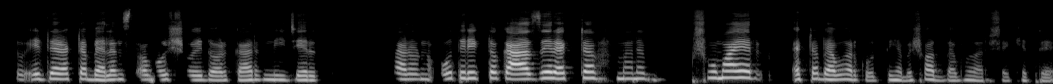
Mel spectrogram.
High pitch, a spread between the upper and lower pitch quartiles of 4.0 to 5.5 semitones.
Yes: high, 220 Hz; average, 4.7 semitones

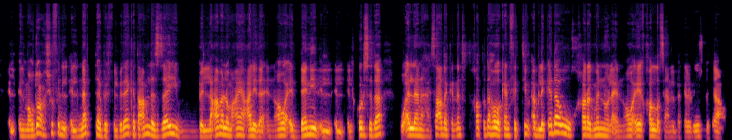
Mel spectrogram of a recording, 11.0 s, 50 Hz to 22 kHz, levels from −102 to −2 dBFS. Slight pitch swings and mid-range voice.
No: average, 3.6 semitones; medium, 145 Hz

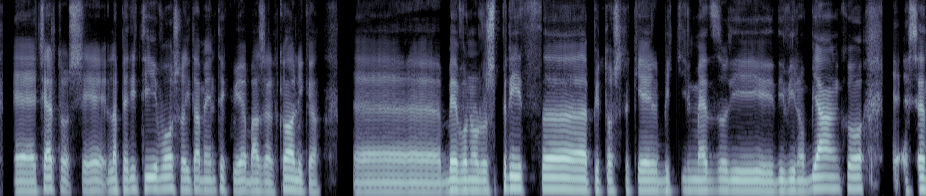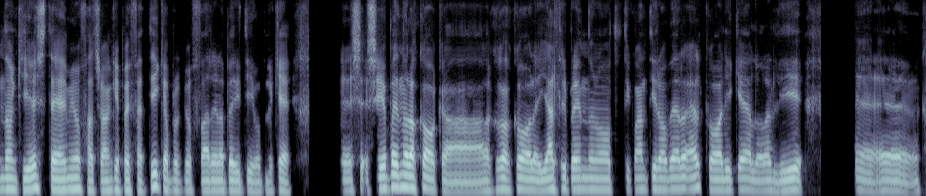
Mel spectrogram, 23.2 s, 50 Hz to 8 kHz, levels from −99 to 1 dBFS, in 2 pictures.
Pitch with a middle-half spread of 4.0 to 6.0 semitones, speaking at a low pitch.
No: narrow, 2.5 semitones; low, 110 Hz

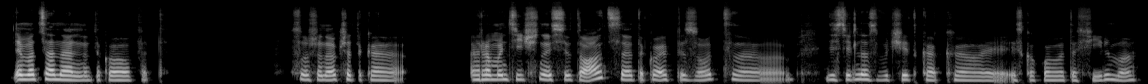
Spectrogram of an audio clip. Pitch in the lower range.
No: high, 210 Hz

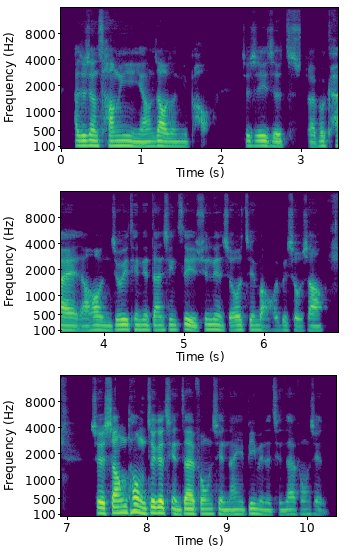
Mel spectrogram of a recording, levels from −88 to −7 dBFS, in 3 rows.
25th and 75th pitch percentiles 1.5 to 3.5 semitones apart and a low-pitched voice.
Yes: narrow, 2.5 semitones; low, 115 Hz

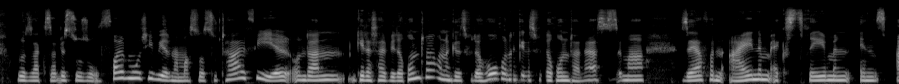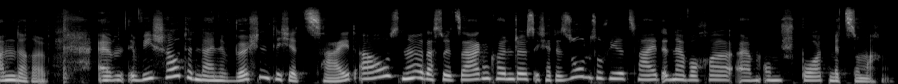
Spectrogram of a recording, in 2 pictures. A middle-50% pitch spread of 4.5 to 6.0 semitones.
Yes: average, 5.2 semitones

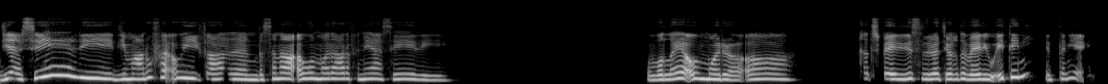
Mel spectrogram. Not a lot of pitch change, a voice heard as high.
Yes: narrow, 2.3 semitones; very high, 250 Hz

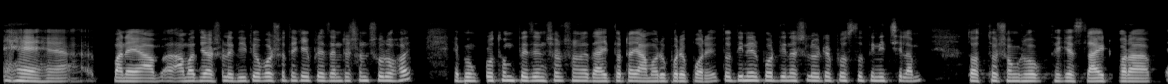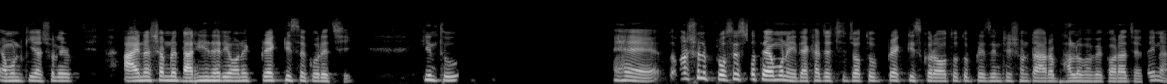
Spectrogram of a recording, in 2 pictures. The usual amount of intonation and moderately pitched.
No: narrow, 2.3 semitones; medium, 170 Hz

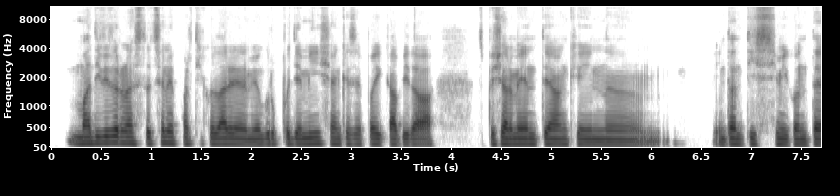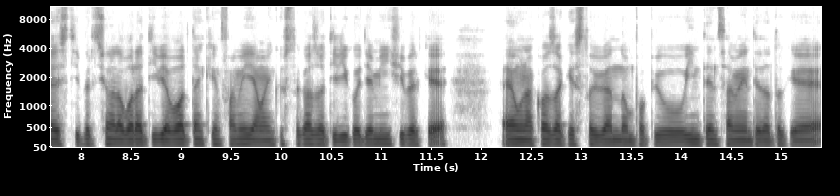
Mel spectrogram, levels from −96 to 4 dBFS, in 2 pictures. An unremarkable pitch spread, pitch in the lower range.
No: narrow, 1.7 semitones; low, 110 Hz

